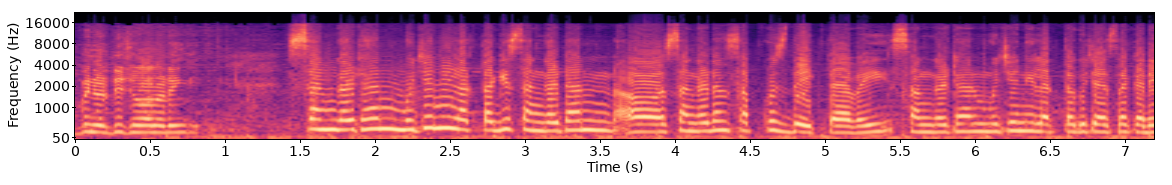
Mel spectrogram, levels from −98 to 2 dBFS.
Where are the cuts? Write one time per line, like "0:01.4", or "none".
none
